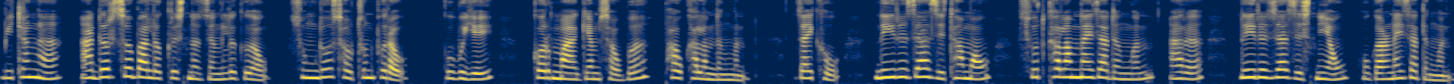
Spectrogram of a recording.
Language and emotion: Bodo, neutral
